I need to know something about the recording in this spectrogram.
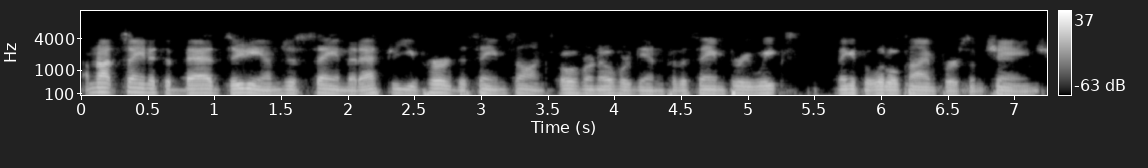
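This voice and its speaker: Talking fast with hardly any pauses, the host uses a fairly low, fairly even voice as he runs his casual solo show in a self-deprecating way. It's a dry, tinny, lo-fi home recording made on a cheap, faulty microphone.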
